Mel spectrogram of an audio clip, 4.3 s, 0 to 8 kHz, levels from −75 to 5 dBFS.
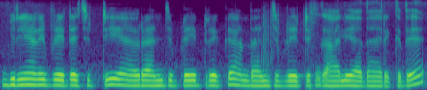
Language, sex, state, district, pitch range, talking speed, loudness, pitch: Tamil, female, Tamil Nadu, Kanyakumari, 165-185 Hz, 180 wpm, -14 LUFS, 170 Hz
